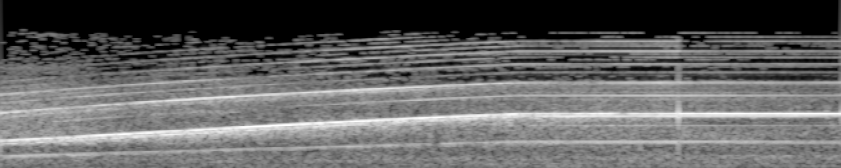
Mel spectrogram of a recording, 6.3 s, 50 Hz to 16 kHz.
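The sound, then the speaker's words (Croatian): Sirens sound across Belgrade at noon for a commemorative minute of silence: a loud, continuous wail that climbs slowly in pitch over several seconds, then holds steady, with no voices. “Tačno 12 sati u gradu su se oglasile sirene i održani minut ćutanja za ubijene i prognane, javlja Zoran Glavonjić”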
